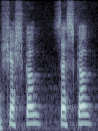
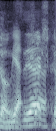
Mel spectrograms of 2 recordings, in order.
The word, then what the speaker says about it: Šeško: Benjamin, we call him Sesko? Hey, we have Tim Vicker. Sounded like Sean Connery. Great pronunciations. Sheshko, I think that's how you pronounce it.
